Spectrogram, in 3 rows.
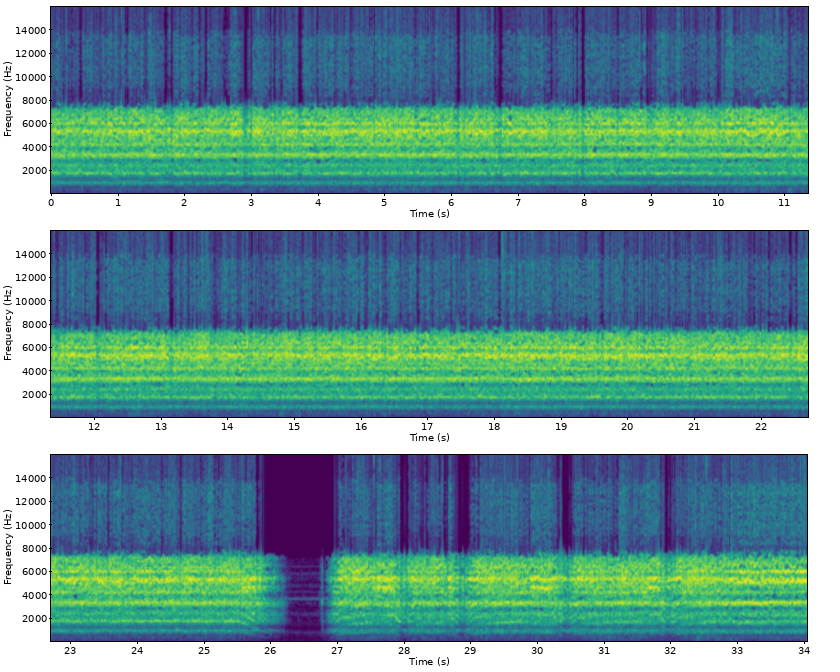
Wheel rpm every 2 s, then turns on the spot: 230, 230, 230, 240, 230, 230, 240, 240, 230, 230, 230, 230, 210, 90, 180, 190, 200.
none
